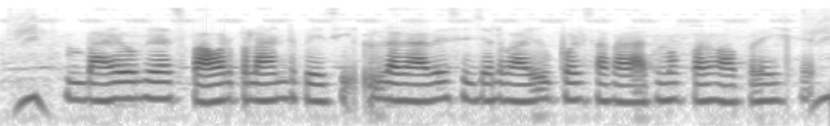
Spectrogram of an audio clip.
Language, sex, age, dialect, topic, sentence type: Magahi, female, 18-24, Western, agriculture, statement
